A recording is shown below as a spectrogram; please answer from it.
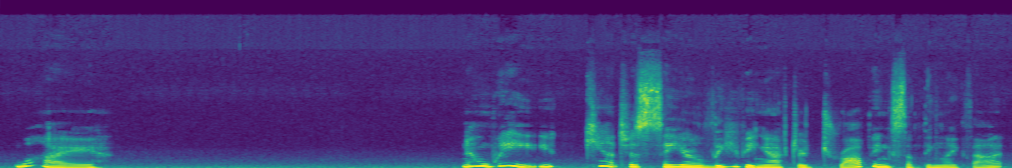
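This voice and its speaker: A young woman playing an affectionate, teasing friend in an intimate ASMR roleplay, speaking softly and expressively. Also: mid-range voice, a little hiss or hum, close to an everyday voice. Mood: earnest. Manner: soft, playful, expressive.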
